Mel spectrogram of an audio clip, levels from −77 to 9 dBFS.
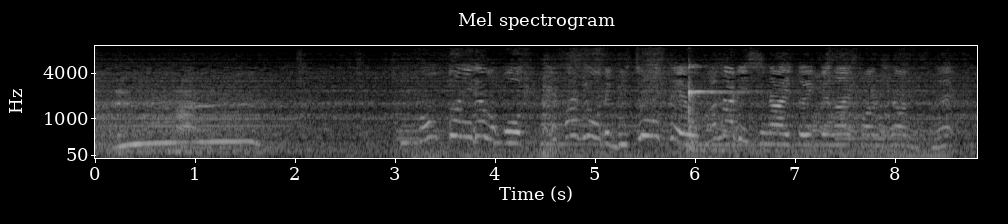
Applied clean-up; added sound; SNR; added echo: none; Piano; 7 dB; reverberation time 0.2 s.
